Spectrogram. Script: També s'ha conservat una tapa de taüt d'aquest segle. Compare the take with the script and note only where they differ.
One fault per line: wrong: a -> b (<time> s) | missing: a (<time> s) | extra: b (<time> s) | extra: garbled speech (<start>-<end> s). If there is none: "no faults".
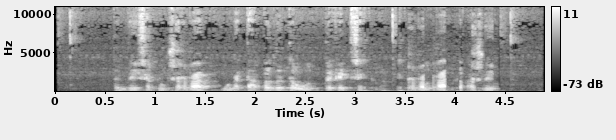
extra: garbled speech (3.4-4.5 s)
